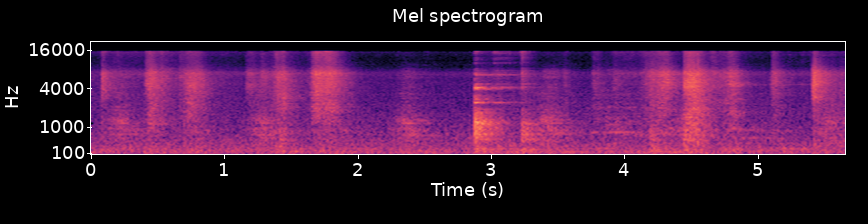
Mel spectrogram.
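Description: A steel container and spoon scraping and clinking against a bowl as coarsely ground peanuts are tipped and scraped out into it: a string of short scrapes with one sharp clink about three seconds in.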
